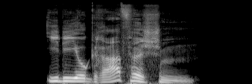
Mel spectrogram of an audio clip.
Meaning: strong dative masculine/neuter singular of idiographisch
- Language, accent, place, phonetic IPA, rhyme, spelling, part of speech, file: German, Germany, Berlin, [idi̯oˈɡʁaːfɪʃm̩], -aːfɪʃm̩, idiographischem, adjective, De-idiographischem.ogg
